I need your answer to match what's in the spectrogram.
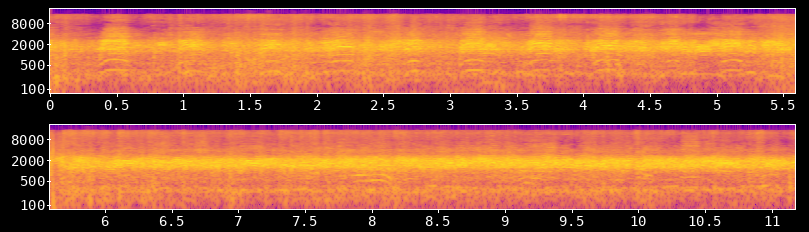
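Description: A flock of mallards quacking nonstop, many harsh, nasal quacks overlapping at about two per second, with a steady chattering murmur underneath.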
